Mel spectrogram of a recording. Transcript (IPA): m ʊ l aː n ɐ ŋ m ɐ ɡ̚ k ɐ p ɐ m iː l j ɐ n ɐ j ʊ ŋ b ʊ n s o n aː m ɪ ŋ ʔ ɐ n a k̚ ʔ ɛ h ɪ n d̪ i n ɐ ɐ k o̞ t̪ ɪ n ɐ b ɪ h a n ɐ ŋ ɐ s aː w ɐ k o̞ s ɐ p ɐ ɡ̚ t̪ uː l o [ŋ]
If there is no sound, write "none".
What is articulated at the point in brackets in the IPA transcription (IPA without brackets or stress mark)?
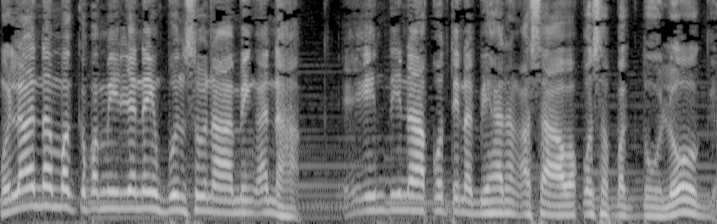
ɡ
